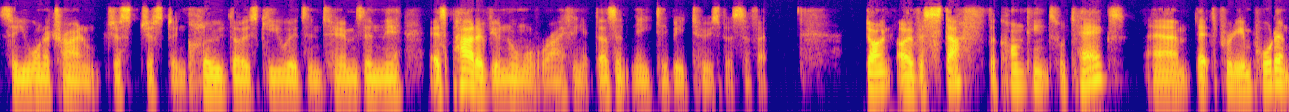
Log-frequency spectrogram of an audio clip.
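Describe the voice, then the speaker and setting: A man with a New Zealand accent, fairly low-pitched and fairly quick, with lively intonation, big jumps in volume, a dry, close sound with no echo and a quiet background. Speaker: webinar presenter, SEO specialist. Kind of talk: webinar presentation. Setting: online webinar. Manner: fast; many fillers and repetitions.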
